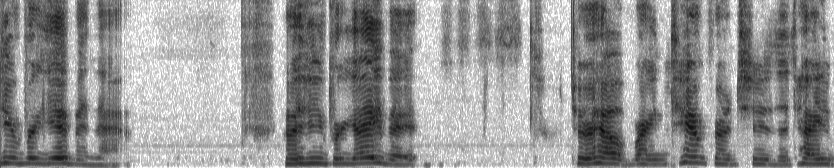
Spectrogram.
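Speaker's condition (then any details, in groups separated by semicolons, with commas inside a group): Throat cancer radiation damage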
